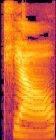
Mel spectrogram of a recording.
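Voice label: "tiao3" Mandarin Chinese, dipping tone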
